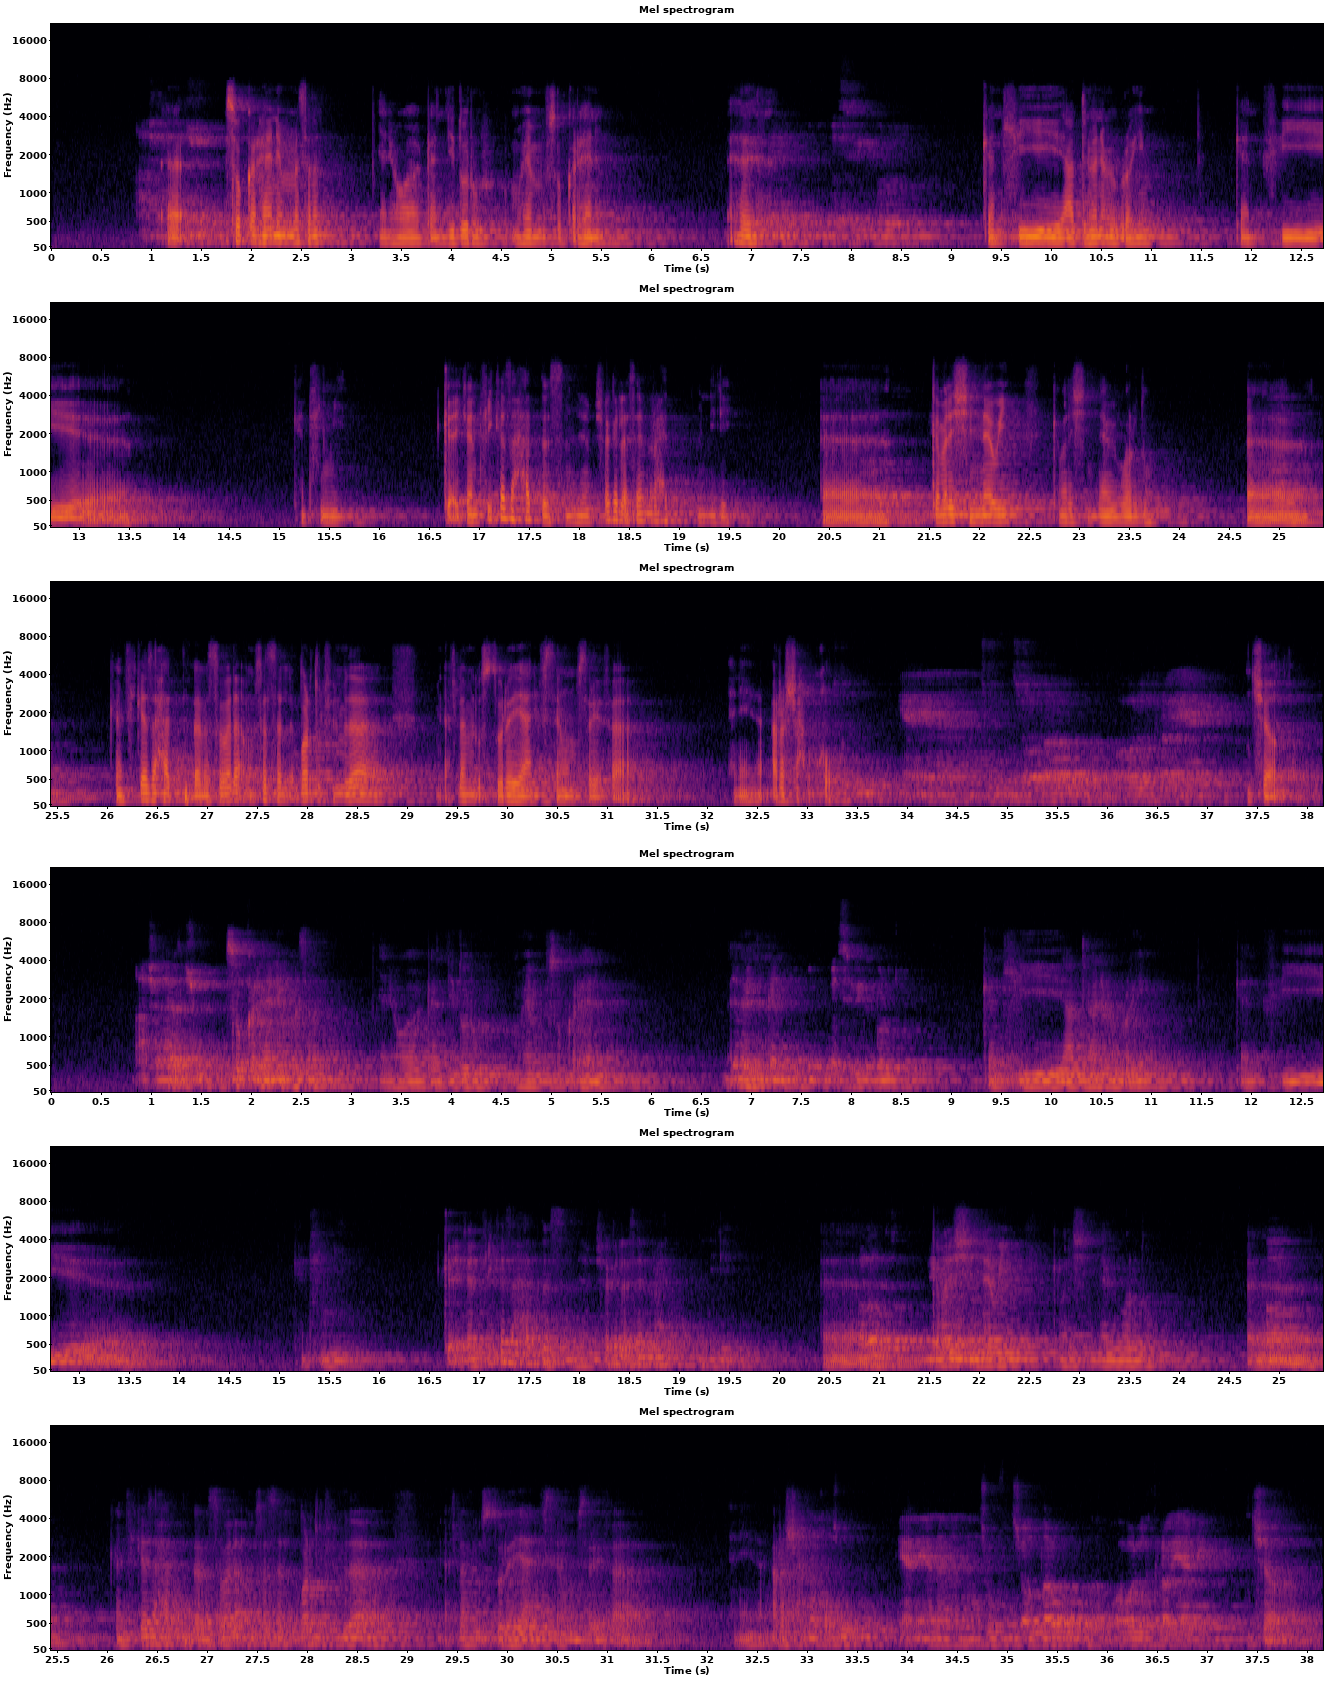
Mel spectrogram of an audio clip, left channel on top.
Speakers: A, on the right (about 60°); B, on the left (about 55°).
A: عشان عايز
B: آه،
A: اشوفه
B: سكر
A: قول لي فيلم
B: هانم
A: ليه
B: مثلا يعني هو كان ليه دور مهم في سكر هانم
A: ده
B: آه،
A: مين كان فيه من الممثلين برضه
B: كان في عبد المنعم إبراهيم كان في آه، كان في مين ك- كان في كذا حد بس مش فاكر الأسامي راحت مني ليه آه
A: خلاص يعني
B: كمال الشناوي
A: انا
B: كمال الشناوي برضو آه
A: اه
B: كان في كذا حد فبس هو لا مسلسل برضو الفيلم ده من الأفلام الأسطورية يعني في السينما المصرية ف يعني أرشح
A: انا
B: بقوة
A: هشوف يعني انا انا هشوف ان شاء الله و- وهقول لك رأيي عليه
B: إن شاء الله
